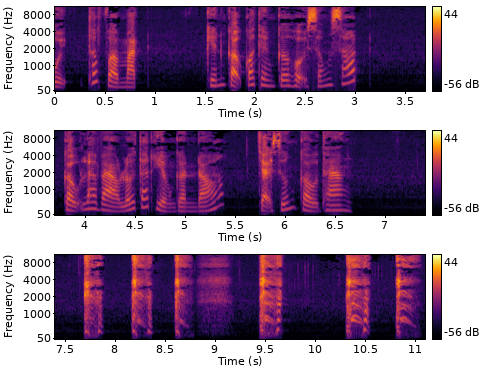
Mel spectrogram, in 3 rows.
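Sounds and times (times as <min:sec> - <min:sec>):
speech: 0:00.0 - 0:03.2, 0:03.8 - 0:06.8
person coughing violently from choking on thick smoke: 0:07.7 - 0:08.9, 0:09.5 - 0:11.1
raspy drawn-out breath: 0:08.8 - 0:09.3.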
